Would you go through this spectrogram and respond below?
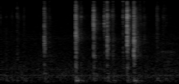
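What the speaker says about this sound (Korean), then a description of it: "저도 타이핑을 쳐보겠습니다" Close, quiet keystrokes on a computer keyboard while entering spreadsheet data, an irregular burst of about eight clicks after a couple of isolated taps.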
